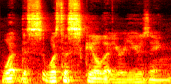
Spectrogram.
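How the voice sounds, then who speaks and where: A man's voice: low voice, moderate pace. A man in a casual interview chat, prompting the other person with encouraging questions. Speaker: interviewer, ice bath host. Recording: clear background noise, ambient hum.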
